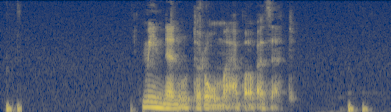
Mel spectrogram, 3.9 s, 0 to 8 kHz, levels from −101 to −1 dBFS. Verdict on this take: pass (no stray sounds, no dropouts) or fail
pass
